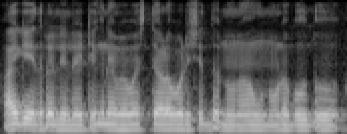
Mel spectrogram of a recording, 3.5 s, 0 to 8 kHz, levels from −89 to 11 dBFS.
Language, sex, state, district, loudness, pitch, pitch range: Kannada, male, Karnataka, Koppal, -16 LUFS, 115 Hz, 115-120 Hz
